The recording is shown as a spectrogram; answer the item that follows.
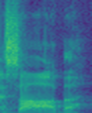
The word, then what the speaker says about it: sob: 그 다음에 sob, 발음은 B를 좀 부드럽게 길게 하셔야 되는데요.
